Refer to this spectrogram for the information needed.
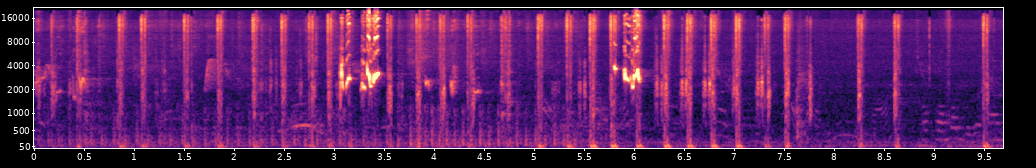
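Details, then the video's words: Lesser green leafbird recorded January 2023: short bright warbled chirps burst out around three and six seconds, set against a steady run of dry, rapid tapping clicks throughout. "เสียงนกเขียวกลาง ปีกสีฟ้า suara cucak ranting"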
